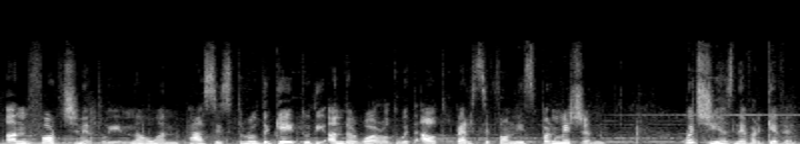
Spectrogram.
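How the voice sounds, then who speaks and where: An actress playing a sly, knowing goddess in a video game cutscene, teasing and self-assured. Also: female voice, medium pitch, expressive, moderate pace, over music, natural voice, rough recording. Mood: sly, amused.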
